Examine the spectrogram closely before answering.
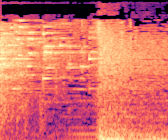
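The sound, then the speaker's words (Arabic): A drinking glass full of cola breaks with a sudden bright shatter, its crash bursting out of low background noise and trailing into scattered crackling fragments. “ولك شو اللي جرالك؟ كبيت الكولا كسرت الكوباية.”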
